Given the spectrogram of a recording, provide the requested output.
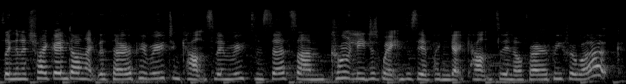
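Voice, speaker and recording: With hardly any pauses, a woman talks at a very fast pace in a high pitch and a flat monotone. Noticeable background noise runs underneath. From English Midlands. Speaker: gaming streamer. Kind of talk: casual livestream chat and gameplay commentary.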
